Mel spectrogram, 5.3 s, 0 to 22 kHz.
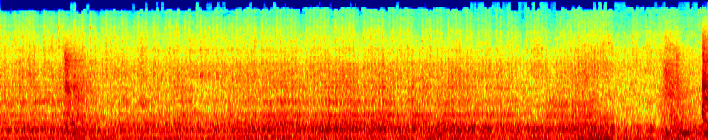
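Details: Triumph Spitfire after rebuilding the Zenith Stromberg CD150 carburetor and fitting a new fuel pump, starting to drive off the trailer: engine catches and settles into a steady, even run with no knocks or stumbles; sounds healthy.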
